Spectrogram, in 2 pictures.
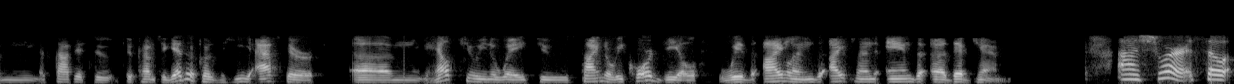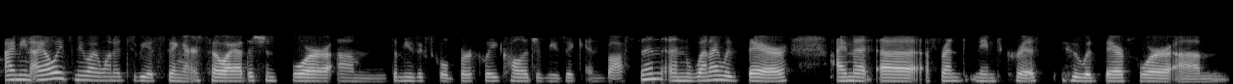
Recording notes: On the phone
